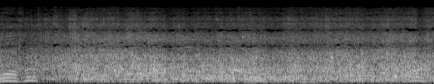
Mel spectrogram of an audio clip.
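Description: Steady rushing of water flowing through the wash troughs of a sand filter as it is backwashed, the wash water rising up through the filter bed and spilling into the troughs.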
